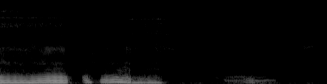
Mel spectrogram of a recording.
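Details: A 1-year-old French bulldog makes a loud, low rattling snore on the in-breath, then fainter breathing; snoring.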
